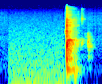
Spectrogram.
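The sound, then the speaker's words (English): A cork stopper pops out of a tequila bottle, whose cap bears an Aztec calendar design, with one crisp, hollow plop, fairly loud, after a moment of faint rustling, followed by a soft little tap. “I like the way it sounds when I open a bottle.”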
